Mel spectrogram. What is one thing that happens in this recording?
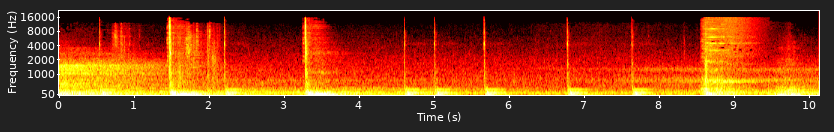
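Menu clicks and soft whooshes sound as selections change.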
